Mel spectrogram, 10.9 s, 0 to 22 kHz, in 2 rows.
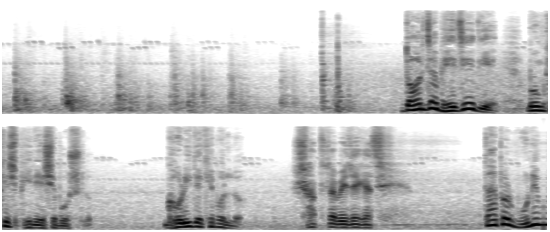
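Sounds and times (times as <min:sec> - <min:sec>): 
quick footsteps going down a flight of stairs: 0:00.0 - 0:04.8
speech: 0:04.1 - 0:09.6, 0:10.3 - 0:10.9.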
